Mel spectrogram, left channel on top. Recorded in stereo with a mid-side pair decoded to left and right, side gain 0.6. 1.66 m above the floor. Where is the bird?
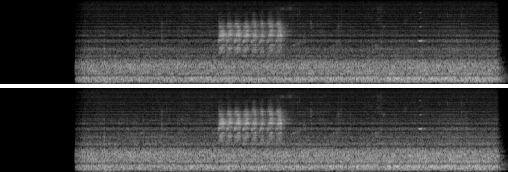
15° right, 0.8 m.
